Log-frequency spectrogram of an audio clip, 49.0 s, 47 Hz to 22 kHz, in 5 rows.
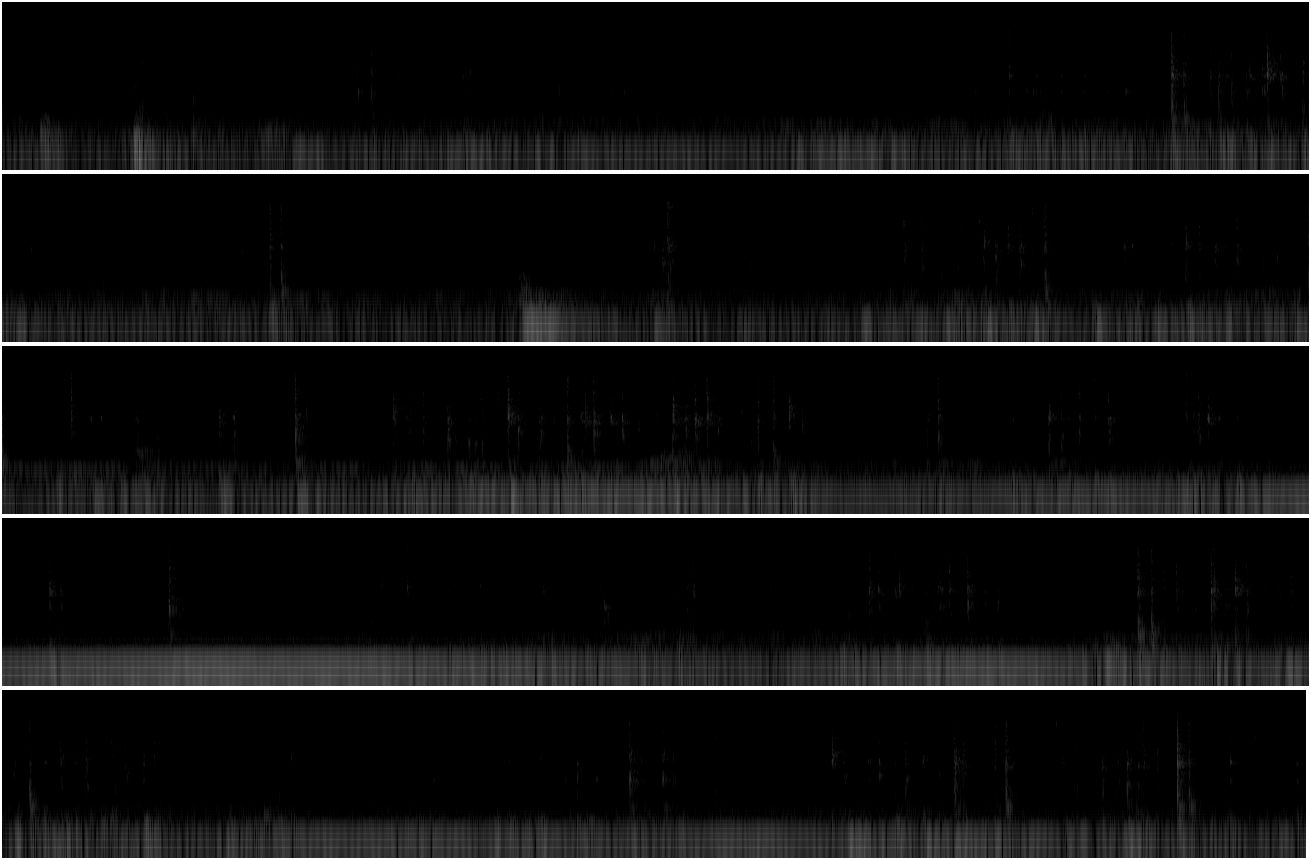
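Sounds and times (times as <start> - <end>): low hum: 28.0 - 38.4.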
